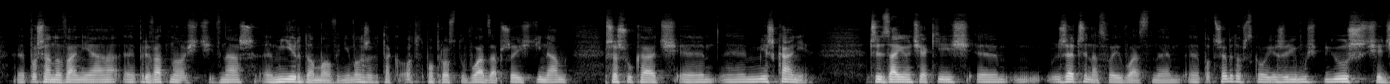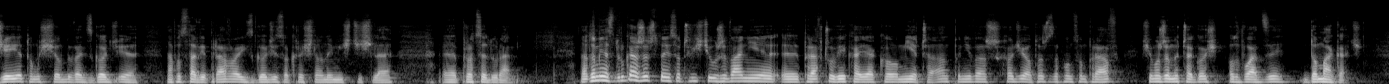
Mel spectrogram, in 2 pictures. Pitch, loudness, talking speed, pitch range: 115 Hz, -19 LUFS, 150 wpm, 110-125 Hz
